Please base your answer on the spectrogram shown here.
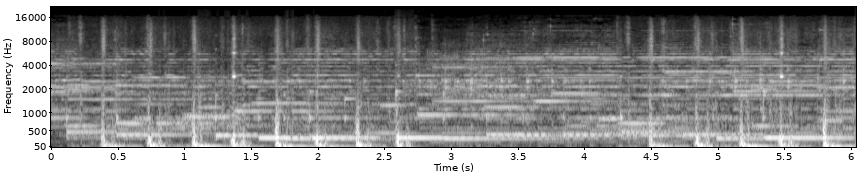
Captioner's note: sofa creaking; footsteps plodding; pensive music continues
